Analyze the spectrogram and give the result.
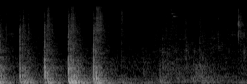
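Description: Fingertips and nails tap, knock and scratch the surface of a large, inflated pink latex balloon, hollow and air-filled, held against window blinds. Six dull, hollow, low-pitched thumps fade quickly, the loudest near the middle of the run. Fainter scratching follows.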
